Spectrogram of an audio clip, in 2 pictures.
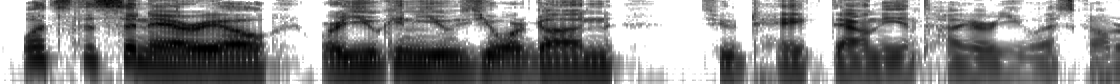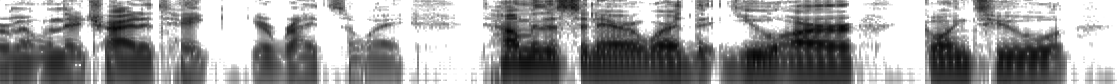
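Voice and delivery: ordinary delivery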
